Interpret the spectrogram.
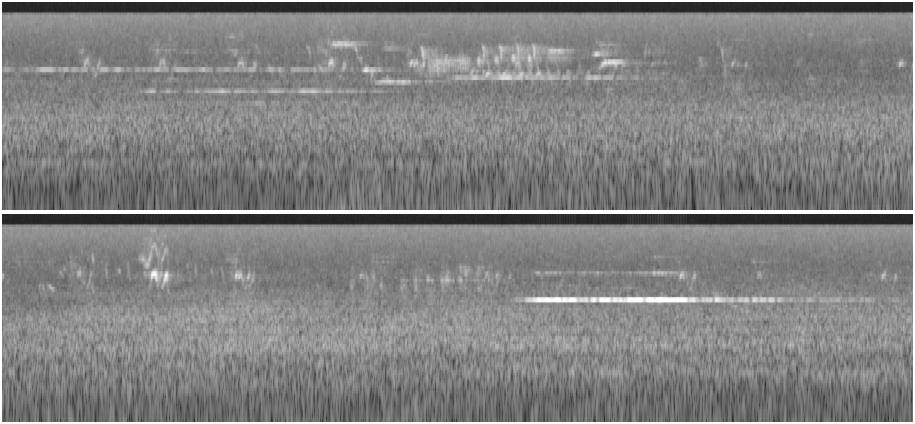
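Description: Diesel-hauled CN freight train approaching slowly, with a steady low rumble from the locomotive and rolling cars. Thin high wheel squeals come and go as it crosses the switches, the loudest about eleven seconds in.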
